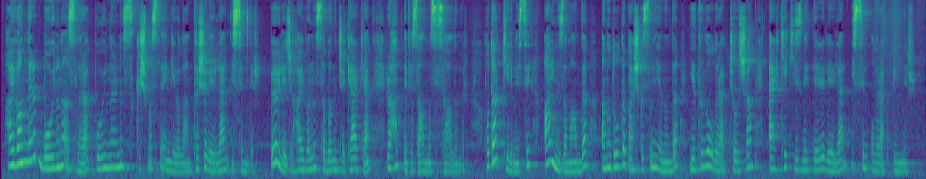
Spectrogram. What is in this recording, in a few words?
turkce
